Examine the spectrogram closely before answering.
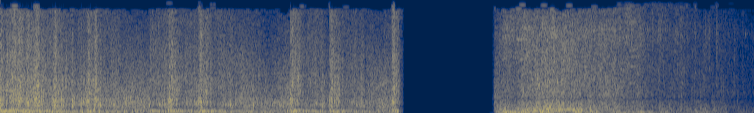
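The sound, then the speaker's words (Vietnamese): Explosions from a pack of explosives going off at a forest's edge: dense, roaring, sustained blasts with rumbling bursts, cut by a brief silent gap midway, then resuming loud before tapering off at the end. “Một tiếng nổ khác, một tiếng nổ khác nữa.”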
